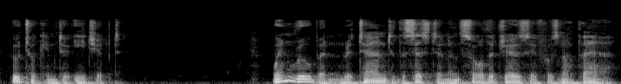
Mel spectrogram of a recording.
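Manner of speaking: ordinary delivery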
